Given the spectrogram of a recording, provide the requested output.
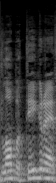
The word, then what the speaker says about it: Lobo Tiggre: And my guest today is Lotigra from the independent speculator. I believe no further introduction is needed. Welcome back, my friend. Thank you. And wow, Lobo Tigra, you actually pronounced it right.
